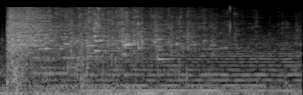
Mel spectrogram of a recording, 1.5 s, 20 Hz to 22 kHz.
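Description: A hammer strikes a mirror in the game Shadowgate (2014 edition), and the glass shatters in one sharp, close crash. A ringing, tinkling decay trails off over about a second and a half.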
